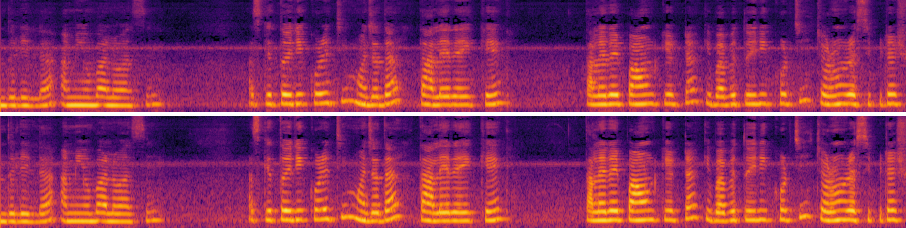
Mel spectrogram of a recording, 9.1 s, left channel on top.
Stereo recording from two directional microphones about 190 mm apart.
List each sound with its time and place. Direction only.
0.2 s a woman's voice: 40° right (ahead or behind)
2.4 s a woman's voice: 40° right (ahead or behind)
